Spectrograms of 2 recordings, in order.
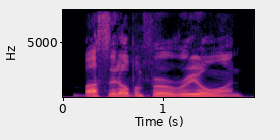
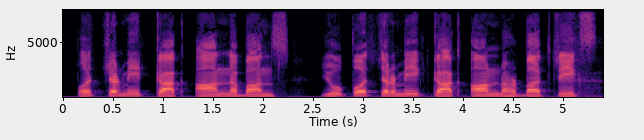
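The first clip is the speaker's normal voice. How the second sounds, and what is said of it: Imitates reggae singing. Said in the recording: “my best impersonation ... an example of a reggae song”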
